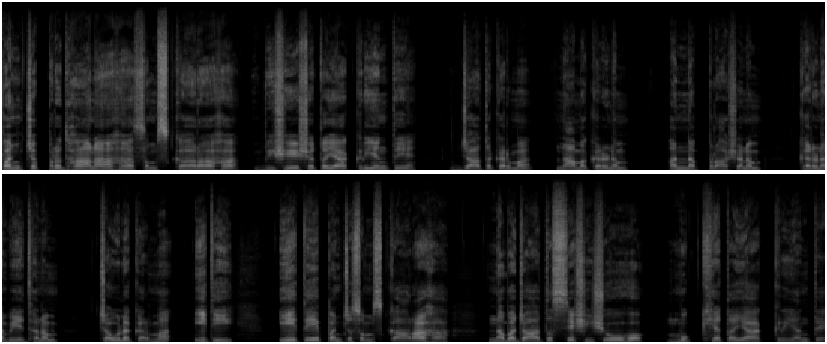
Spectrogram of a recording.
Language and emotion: Sanskrit, neutral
